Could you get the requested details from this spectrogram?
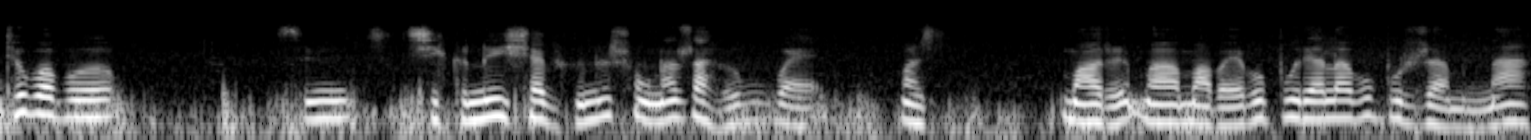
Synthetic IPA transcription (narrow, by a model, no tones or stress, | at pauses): t̪ʰebabɨ | sɨŋʃikʰɨnɨiʃabikɨnɨsoŋnaʐaɦɨbɨbajmamaɾmamababɨpuɾʲalabɨbuɾʐamɨna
